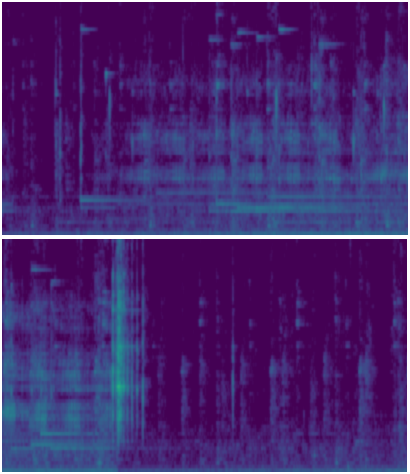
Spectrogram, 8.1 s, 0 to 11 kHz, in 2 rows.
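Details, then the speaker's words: Regula A-25-85 movement in a 1985 Black Forest cuckoo clock with music, under repair: thin, faint, uneven plucked notes with some tones dropping out, as the music box drum pins are only just catching the comb teeth. "So yeah, these teeth are just barely hitting."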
